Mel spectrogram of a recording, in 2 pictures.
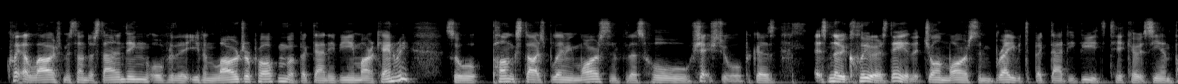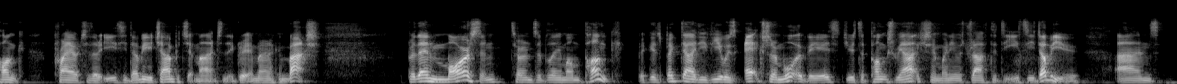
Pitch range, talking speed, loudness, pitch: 95-110 Hz, 205 wpm, -20 LUFS, 100 Hz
